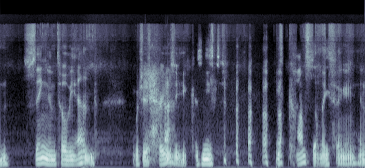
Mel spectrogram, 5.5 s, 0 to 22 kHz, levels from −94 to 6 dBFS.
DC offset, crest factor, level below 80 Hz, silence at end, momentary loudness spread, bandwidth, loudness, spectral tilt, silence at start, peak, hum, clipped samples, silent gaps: 0.2%; 14 dB; -42 dBFS; 0 s; 10 LU; 13 kHz; -15 LUFS; -5 dB/octave; 0 s; 0 dBFS; none; under 0.1%; none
